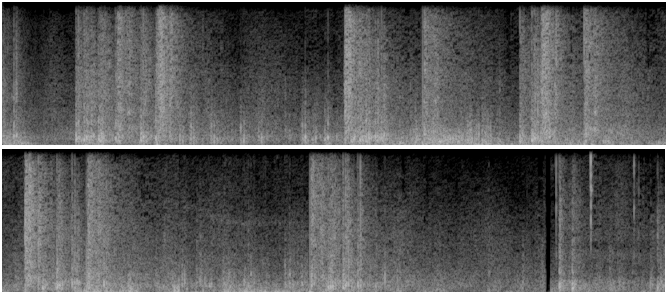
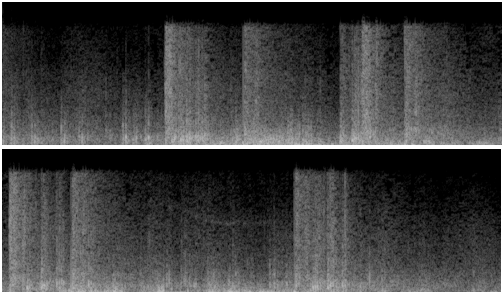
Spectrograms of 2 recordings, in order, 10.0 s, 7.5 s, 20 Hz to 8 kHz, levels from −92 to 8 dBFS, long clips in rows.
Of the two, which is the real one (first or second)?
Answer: second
